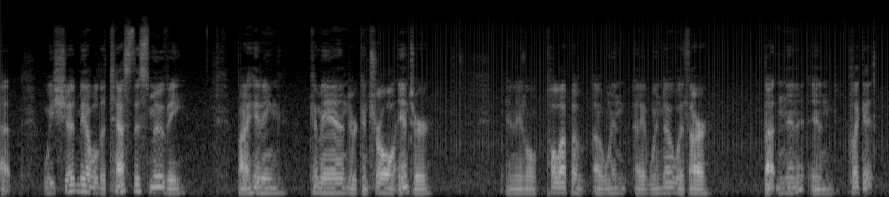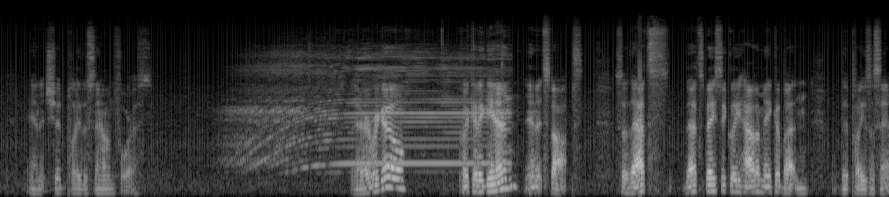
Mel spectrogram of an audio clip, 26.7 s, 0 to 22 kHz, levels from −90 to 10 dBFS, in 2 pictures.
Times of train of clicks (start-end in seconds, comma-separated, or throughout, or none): 5.39-26.60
